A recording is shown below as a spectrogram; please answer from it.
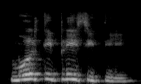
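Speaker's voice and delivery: "multiplicity" Spanish-style, every I a full "ee"; Spanish pronunciation. Shown as a demonstration. Teacher imitating Spanish speakers for the class, Spanish-accented "multiplicity". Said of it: "If you speak Spanish, you're likely to pronounce it".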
